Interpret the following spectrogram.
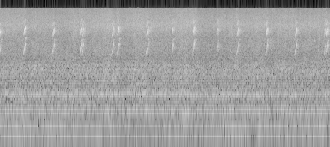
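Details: Honey bees at the entrance of a Top Bar Hive, leaving and landing as they forage for nectar: a steady, low, droning hum from beating wings. A short, high chirp repeats over it roughly every half second.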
